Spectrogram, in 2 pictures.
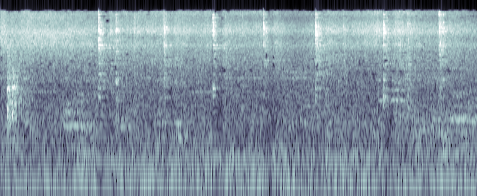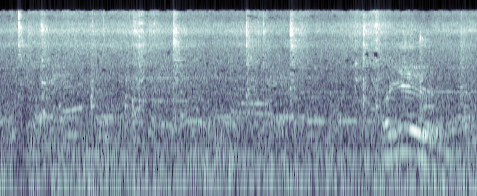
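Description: Metal spatulas scrape and clack against a griddle.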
